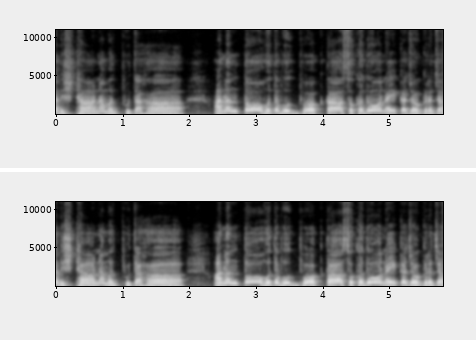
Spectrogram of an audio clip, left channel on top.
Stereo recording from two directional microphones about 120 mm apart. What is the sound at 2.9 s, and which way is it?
Speech, 30° right (ahead or behind).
